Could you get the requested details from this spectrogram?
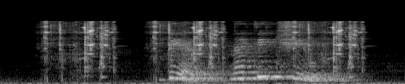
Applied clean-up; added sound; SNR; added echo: none; Dishes, pots, and pans / Glass; -4 dB; reverberation time 1.0 s.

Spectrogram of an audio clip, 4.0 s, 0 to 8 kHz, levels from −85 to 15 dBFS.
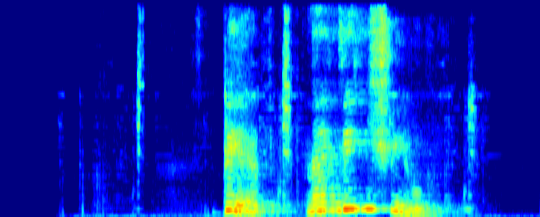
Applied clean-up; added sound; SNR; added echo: neural mask model DeepFilterNet 3.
